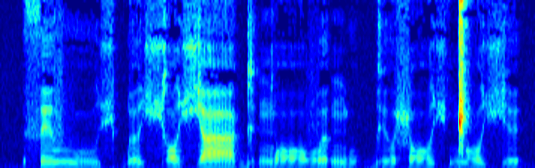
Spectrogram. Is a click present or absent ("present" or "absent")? present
